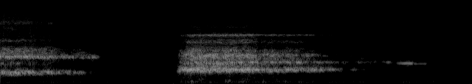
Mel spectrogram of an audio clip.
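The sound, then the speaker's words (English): A long, deep human breath, drawn out in two breathy phases separated by a pause, the second longer and fuller, trailing off into a faint whistling tone at the end. “every time I need to make a big decision, I take a long breath, I go,”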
